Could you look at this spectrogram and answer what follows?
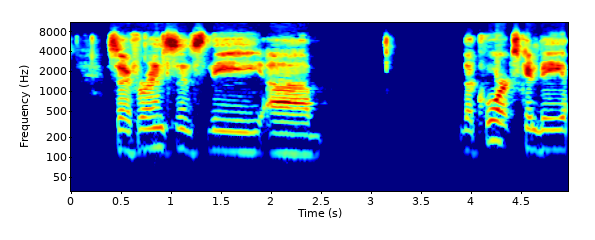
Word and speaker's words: quark: which ones have three quarks and that that's pronounced quark like a qu because it's actually spelled that way and it comes from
